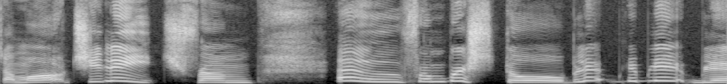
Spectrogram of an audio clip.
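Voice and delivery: put-on high Yorkshire accent. Show how the man known as Cary Grant used to talk, in Archie Leach's Yorkshire accent. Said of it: "He had an accent. He talked like this".

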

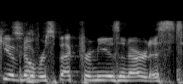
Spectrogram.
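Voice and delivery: play-acted, high, exasperated, aggrieved, frustrated grumble. Retelling a movie scene where a character protests a cremation: imitating a frustrated character. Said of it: "he gets all frustrated".

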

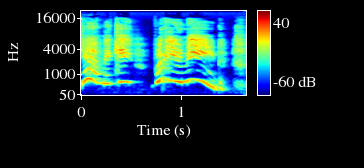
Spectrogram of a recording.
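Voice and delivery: very high, bouncy, swooping cartoon voice. Voicing a summoned figure answering a player: Mickey Mouse voice. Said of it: "do a voice similar to Mickey Mouse".

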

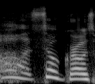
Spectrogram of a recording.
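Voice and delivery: high, mock child's yell of pure disgust. Retelling how a twelve-year-old reacted to his wound: imitating someone yelling. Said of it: "he's yelling".

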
